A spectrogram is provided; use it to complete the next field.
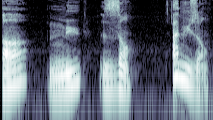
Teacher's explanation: You've got only one S here between the vowels, so it's really this Z sound.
